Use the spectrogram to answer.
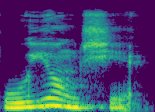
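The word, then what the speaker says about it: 不用谢: mutton ইয়ংও চানা mutton দুইটা পাশাপাশি বসছে সো উচ্চারণ তখন হয়ে যাবে পইংশি এটা আপনি জেনে গেলেন যে চাইনিজরা কি বলে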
